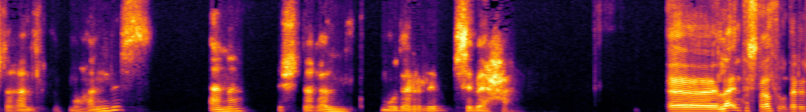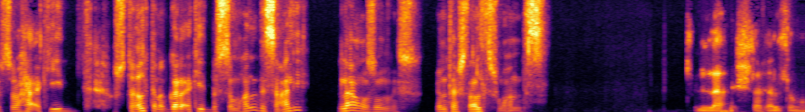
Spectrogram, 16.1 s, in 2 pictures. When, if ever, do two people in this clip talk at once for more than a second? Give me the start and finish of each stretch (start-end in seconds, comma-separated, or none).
none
